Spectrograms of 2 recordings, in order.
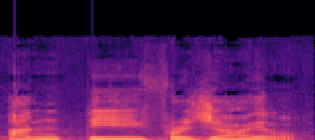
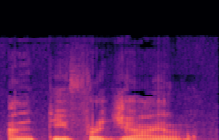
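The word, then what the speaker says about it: antifragile: tapi ini sangat damai yaitu antipergil ya nulisnya anti fragile fragile pronounce-nya yang benar adalah antipergil kalau bapak ibu kadang-kadang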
